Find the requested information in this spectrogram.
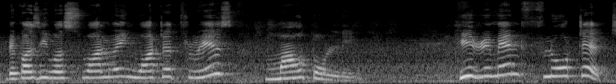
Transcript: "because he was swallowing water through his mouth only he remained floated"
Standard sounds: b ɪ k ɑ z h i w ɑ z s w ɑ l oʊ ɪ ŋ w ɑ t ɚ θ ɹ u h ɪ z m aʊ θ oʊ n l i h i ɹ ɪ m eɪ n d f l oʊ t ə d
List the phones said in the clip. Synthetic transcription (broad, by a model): b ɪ k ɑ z h i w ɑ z s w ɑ l oʊ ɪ ŋ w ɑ t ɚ t ɹ u h ɪ z m aʊ t oʊ n l i h i ɹ ɪ m eɪ n d f l oʊ t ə d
